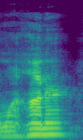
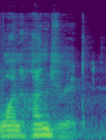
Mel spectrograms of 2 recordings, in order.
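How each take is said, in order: First: It is said in a Philly or Baltimore accent. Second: It is said in a plain, unmarked accent. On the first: "he said one hundred" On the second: "He don't say one hundred"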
